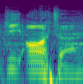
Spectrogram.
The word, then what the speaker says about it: Gianta: Mikey Gianta is how you pronounce that.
